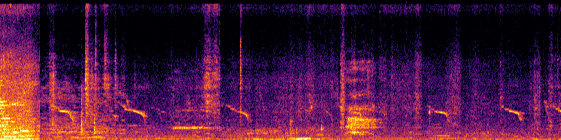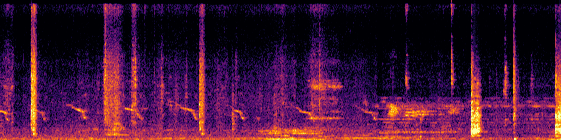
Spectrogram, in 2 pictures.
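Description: Faint bird calls: short chirps that slide downward in pitch, repeated roughly once a second, with a few scattered clicks.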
